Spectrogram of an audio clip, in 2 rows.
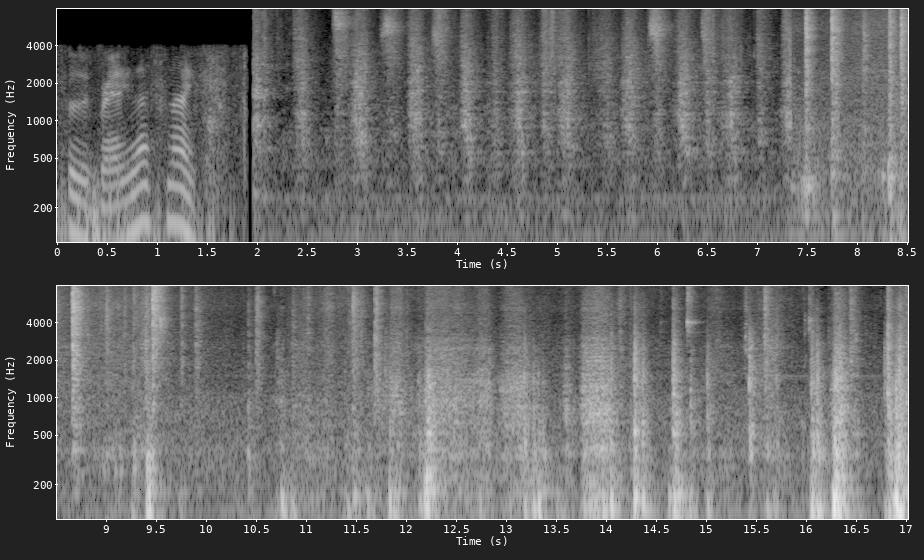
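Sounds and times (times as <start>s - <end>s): dog pawing at wall: 6.0s - 17.0s
plastic bin knocking and clattering: 13.2s - 17.0s.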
